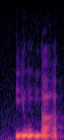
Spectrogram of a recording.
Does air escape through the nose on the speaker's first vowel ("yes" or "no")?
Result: yes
